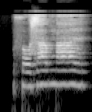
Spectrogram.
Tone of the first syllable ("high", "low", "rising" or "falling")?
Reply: low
